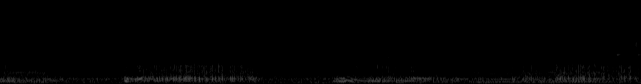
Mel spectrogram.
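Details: A cat's stertorous upper airway breathing, not stridor: soft, low, snore-like rasping breaths about a second long, separated by quieter gaps, over a steady faint background hiss.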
